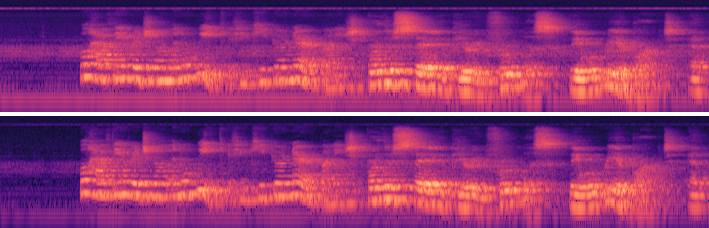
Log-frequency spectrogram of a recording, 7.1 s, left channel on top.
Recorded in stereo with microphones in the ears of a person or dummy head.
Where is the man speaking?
35° right (ahead or behind), 0.6 m.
